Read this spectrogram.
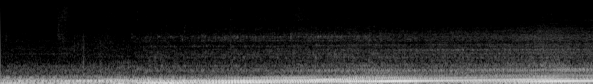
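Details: Twin-turbo V6 Mustang with new DW 340lph fuel pump, on a drive around the block: revs climb smoothly through gears, no stumble or stall on lift-off (the other car died then); running normally.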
